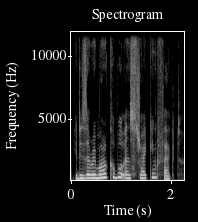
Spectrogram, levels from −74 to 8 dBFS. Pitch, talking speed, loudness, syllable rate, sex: 275 Hz, 185 wpm, -16 LUFS, 5.2 syllables/s, female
